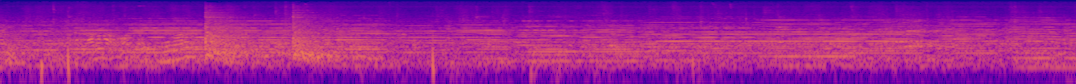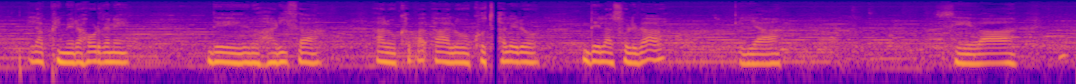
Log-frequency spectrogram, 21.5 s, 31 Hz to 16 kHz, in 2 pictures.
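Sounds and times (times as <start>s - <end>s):
murmur of a large outdoor crowd: 0.0s - 21.5s
metal knocker on a wooden procession float: 2.0s - 3.4s
speech: 11.0s - 12.2s, 12.8s - 17.5s, 18.1s - 18.7s, 20.3s - 21.5s.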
